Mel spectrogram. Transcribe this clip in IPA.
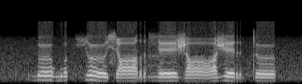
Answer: ɠɵːɡʷœθçɵː ɕɑːrɮeːʒɑː ʒer tɵ

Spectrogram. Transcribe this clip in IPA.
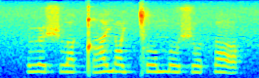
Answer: lə˞ʃlɒɡ͡ǃa jɒjǀo moʃoθɒ

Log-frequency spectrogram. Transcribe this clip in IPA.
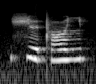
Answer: çɪtʰʌʎ

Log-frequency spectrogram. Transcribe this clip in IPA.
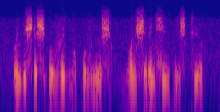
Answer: ʊlʲɾʲʊʃ ɽɛʃʔuvelʲ ɡʷɪpuvnʊʃ | bɔlʲʃɪɾelʲ xʲɛlʲɓiʃkʲʊ

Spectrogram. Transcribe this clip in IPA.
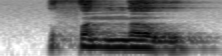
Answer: fɐ˧nŋɐ˨w

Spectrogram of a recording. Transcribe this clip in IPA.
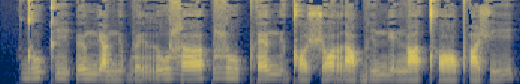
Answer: dukʼi ʔʏmʲɑmʲʌbʏ ruɮʌ | ɮu pʰɛmʲɯkʼɔ ʃɔrɑ bimʲɛŋɑ tʰɔpʰɑʃi

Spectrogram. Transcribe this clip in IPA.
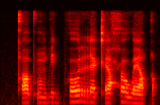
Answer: qʼɤpʼũbidpʰo rɛkʼɛħow ɛq

